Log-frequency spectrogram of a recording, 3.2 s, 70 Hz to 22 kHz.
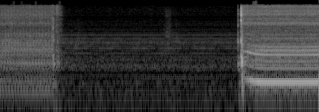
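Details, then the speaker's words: Mercedes S320 repaired PSE door lock pump cycling trunk handle retraction/extension circuit: short steady hum under a second, clean start and stop; normal operation. "once trunk lid is closed it creates vacuum for handle to retract itself one more time"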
